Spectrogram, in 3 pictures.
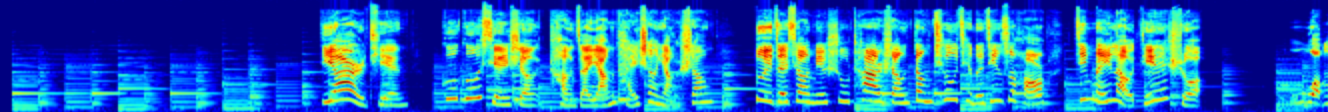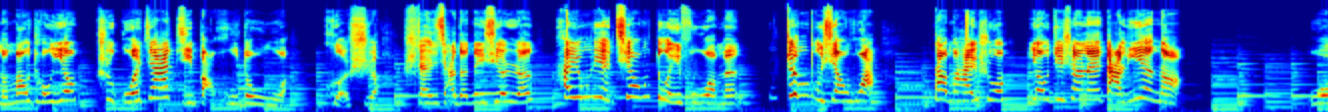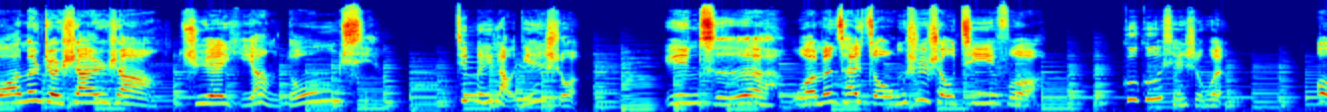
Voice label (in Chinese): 儿童读物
